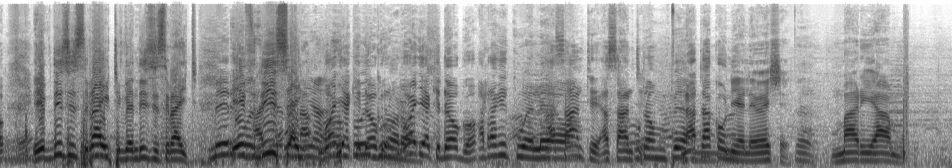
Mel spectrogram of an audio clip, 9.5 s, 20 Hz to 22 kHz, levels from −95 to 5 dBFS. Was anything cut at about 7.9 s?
no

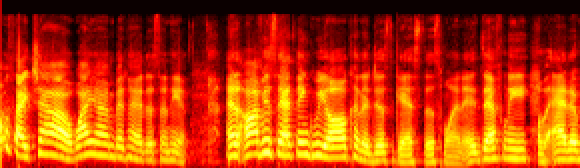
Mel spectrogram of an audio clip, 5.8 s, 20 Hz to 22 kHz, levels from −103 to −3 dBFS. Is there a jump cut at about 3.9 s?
no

